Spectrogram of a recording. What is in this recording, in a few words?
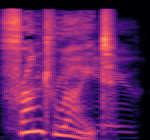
UK female front right; surround; lynne publishing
